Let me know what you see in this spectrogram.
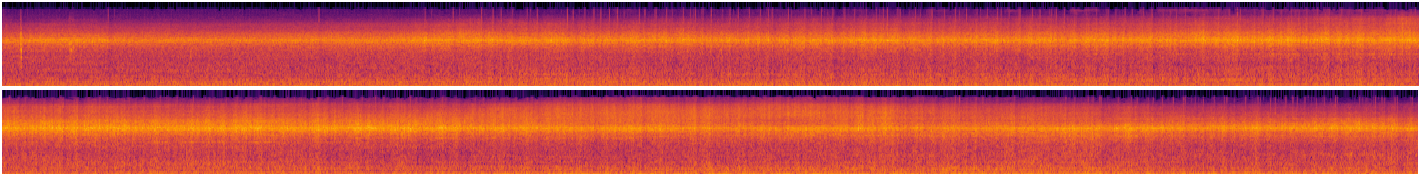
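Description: Norfolk Southern diesel freight train passing: the locomotive's engine running as it draws near and goes by, then the freight cars rolling along the track. A steady high-pitched hiss runs underneath.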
